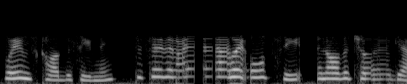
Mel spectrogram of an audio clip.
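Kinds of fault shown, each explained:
G.723.1 codec: The speech sounds muffled and hoarse, with smeared consonants and nothing above 4 kHz, from heavy coding at roughly 6 kbit/s in 30 ms frames.
VoIP packet loss concealed by the speech codec: Around 1.73 to 2.49 s and 3.65 to 3.96 s, the speech stretches and fades as the decoder extrapolates its last pitch across lost packets.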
